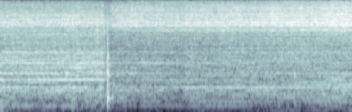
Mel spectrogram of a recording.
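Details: Ultrasonic cleaner running with heat on, cleaning a varnished Chinese ATV carburetor that wasn't passing fuel; steady high hiss and fizz with faint irregular ticking, no low rumble; cleaner operating normally.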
